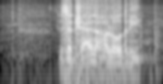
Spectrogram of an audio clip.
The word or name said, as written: hallodri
